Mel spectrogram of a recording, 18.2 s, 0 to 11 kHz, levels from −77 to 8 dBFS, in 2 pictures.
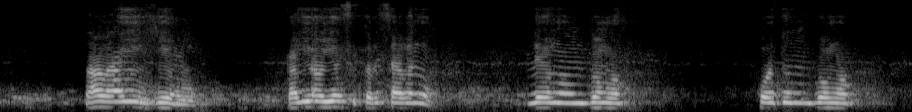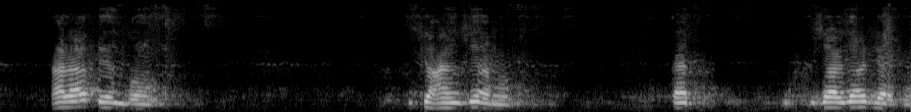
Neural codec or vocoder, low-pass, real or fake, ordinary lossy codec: codec, 44.1 kHz, 1.7 kbps, Pupu-Codec; 9.9 kHz; fake; Opus, 16 kbps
